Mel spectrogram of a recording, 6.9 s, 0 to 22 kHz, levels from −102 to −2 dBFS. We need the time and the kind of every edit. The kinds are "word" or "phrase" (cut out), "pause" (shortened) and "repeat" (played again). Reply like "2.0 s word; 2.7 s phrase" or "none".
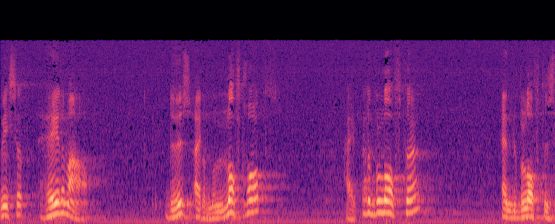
2.5 s word; 3.0 s word; 4.5 s phrase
